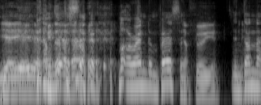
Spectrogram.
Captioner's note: laughing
